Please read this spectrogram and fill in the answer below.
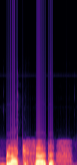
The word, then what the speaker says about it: Blacksad: Alors, c'est comme l'anglais, Black Sad, donc triste noir. – D'accord. – B-L-A-C-K-S-A-D.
